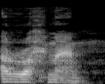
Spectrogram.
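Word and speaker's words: الرحمن: matinya Tengah dengan jelas Sedangkan untuk kata ar-rahman ini alif lam syamsiah sebagaimana yang sudah dijelaskan Minggu lalu ya di sini lam hatinya tidak terdengar dengan jelas ini dinamakan alif lam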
